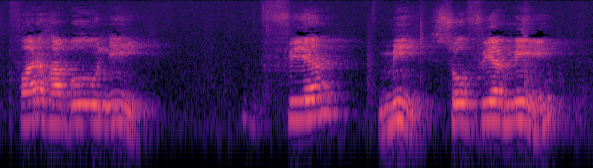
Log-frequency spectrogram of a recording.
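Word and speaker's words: فارهبون: And when you combine fa with the ra, you do not pronounce this alif. It becomes hamzatul wasl. So now your word is farhabuni.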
